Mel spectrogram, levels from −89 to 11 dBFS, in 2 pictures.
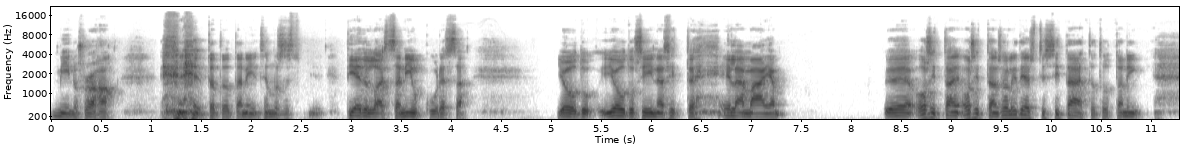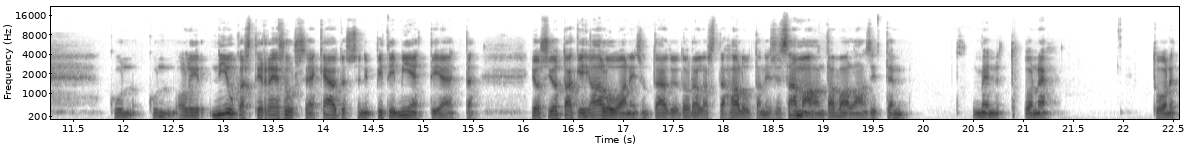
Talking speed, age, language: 135 wpm, 30-49, Finnish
